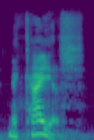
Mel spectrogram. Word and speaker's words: Nikias: And his name was Nikias, with the emphasis on the second syllable, Nikias.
